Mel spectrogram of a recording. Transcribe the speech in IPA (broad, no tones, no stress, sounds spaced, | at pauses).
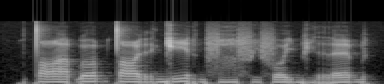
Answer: tˤ aː ɓ o b tˤ ʏː r ɡ i ɾ ə̤ ɡ f a̤ f i̤ f o j b i̤ r ɛ b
